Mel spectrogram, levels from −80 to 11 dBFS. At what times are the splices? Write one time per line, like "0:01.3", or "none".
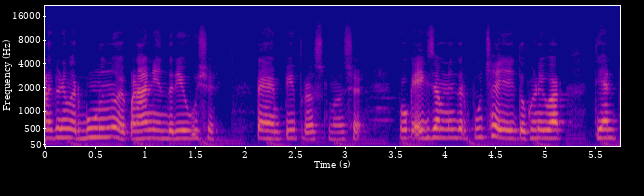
0:02.1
